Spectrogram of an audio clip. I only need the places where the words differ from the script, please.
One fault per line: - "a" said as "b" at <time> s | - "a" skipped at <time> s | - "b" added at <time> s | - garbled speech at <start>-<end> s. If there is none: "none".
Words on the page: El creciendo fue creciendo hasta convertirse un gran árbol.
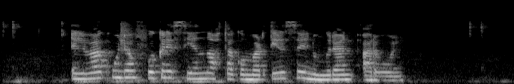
- "creciendo" said as "báculo" at 0.9 s
- "en" added at 3.0 s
